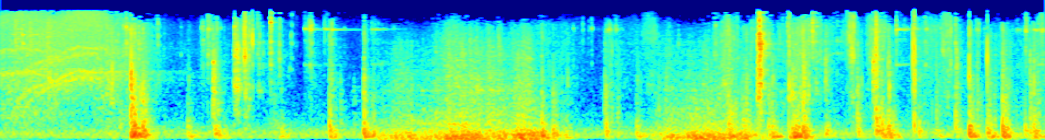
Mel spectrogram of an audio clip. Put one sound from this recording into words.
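Footsteps thud and scuff close by.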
